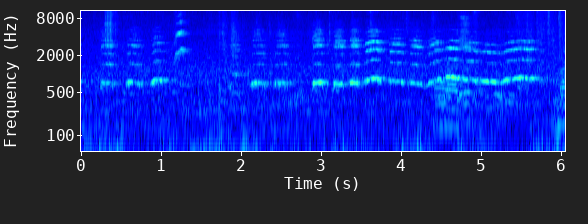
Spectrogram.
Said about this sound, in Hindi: प्योर रामपुरी कबूतर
